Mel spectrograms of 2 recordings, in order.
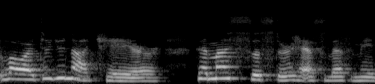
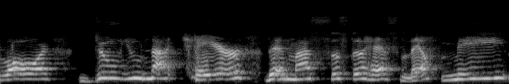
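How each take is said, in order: First: It is said in a calm, even tone. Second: It is said in a sharp, accusing tone. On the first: A sincere, respectful question. "she wasn't saying it like" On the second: A complaint that blames someone. "you know how you'd be saying that"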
